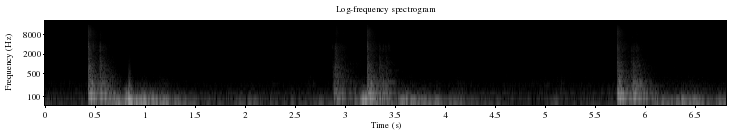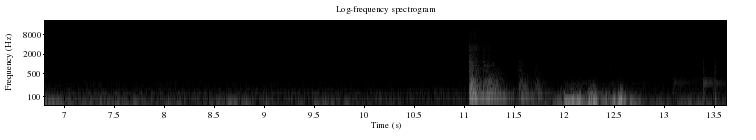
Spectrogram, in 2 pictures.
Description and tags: closing a cupboard
breakfast, cupboard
